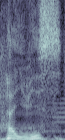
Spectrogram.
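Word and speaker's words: High Vis: Et bien Ivis, alors ça s'écrit High comme O et puis Vis comme une vis, hein, tout simplement.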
